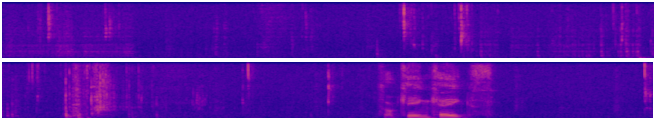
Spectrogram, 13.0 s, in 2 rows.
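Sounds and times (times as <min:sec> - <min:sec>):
person chewing soft cake: 0:02.0 - 0:07.0.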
